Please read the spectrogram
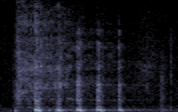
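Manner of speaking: high, loud giggle; real bubbly high laugh. Real, not acted. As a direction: burst into a quick giggle. Amused while chatting.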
